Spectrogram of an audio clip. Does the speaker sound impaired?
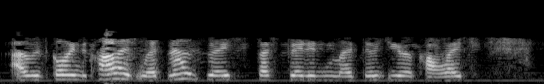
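Yes: cerebral palsy; speech affected, improved by stand-up comedy performing as articulation practice and speech therapy.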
